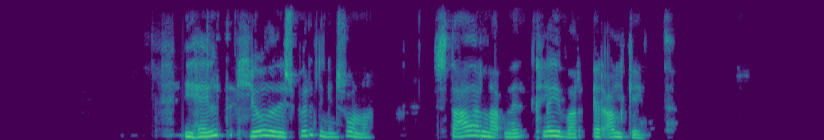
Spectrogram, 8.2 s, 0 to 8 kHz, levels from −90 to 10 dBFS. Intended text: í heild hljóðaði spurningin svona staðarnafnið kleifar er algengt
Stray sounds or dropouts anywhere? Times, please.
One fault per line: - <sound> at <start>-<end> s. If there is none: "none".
none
